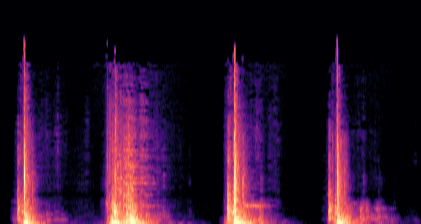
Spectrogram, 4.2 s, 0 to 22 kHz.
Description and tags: Fridge Door Open and Close
Refrigerator door open and close. Recorded with Sennheiser 416 onto Tascam DR-680.
close, kitchen, open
